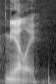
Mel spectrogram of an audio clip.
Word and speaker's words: Miele: How do you pronounce this brand's name? – Miele.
